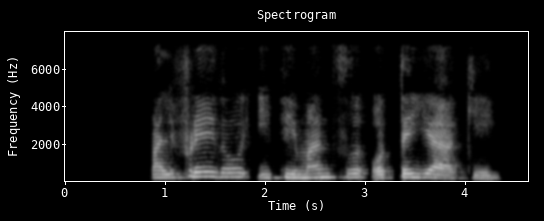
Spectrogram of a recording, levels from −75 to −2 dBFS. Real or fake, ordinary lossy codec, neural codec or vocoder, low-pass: real; AAC, 32 kbps; none; 7.2 kHz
